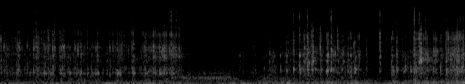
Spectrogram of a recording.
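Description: A pink silicone bristled scrubber glove is moved close in front of the microphones and scratched with long nails and fingertips. Quick, crisp clicking and scratching taps patter in dense bursts, easing into a softer rustle midway before picking up again with bright, sharp ticks.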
